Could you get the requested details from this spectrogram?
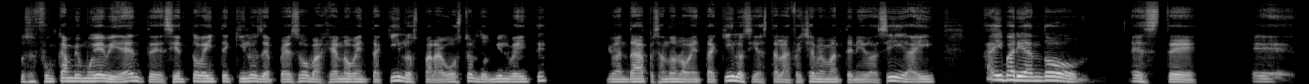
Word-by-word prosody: entonces, 125 0 -7
fue 135 - -2
un 135 - -2
cambio 150 +1 +1
muy 145 +1 +3
evidente, 135 +1 +2
de 110 -3 -2
120 135 +2 0
kilos 135 +1 -1
de 120 -2 0
peso 130 +4 -2
bajé 115 -2 -2
a - - 0
90 125 -4 -1
kilos 160 - 0
para 110 -2 -2
agosto 120 +6 -2
del 145 - -2
2020, 125 +8 -1 0.5
yo 120 +2 -4
andaba 130 +2 +1
pesando 115 +4 -2
90 110 -2 -2
kilos 170 -7 +3
y 120 - -5
hasta 110 0 -6
la 110 -2 -3
fecha 110 +5 -4
me 125 - 0
he - - -2
mantenido 110 -2 -3
así, 155 - +2
ahí 120 0 -1 0.5
ahí 210 - +4
variando, 180 - +5 0.4
este, 115 -5 0 0.5
eh, 135 - -8
125 Hz, 170 wpm, -22 LUFS, 115-145 Hz, 0.5 s, variando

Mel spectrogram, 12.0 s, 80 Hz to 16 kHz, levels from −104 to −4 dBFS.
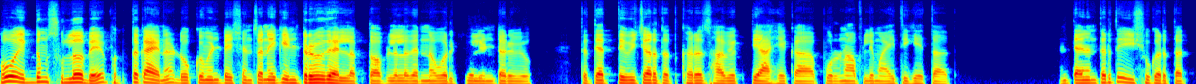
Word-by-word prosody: हो, 210 +4 +8
एकदम 185 +1 +1
सुलभ 165 -3 +4
आहे. 155 +8 +4
फक्त 145 +6 -3
काय 165 - +6
आहे 135 - +3
ना, 135 +4 -3
डॉक्युमेंटेशनचा 135 0 -1
एक 135 +3 -1
इंटरव्ह्यू 150 +1 +6
द्यायला 130 -5 +6
लागतो 115 +1 -3
आपल्याला. 115 0 -2
त्यांना 115 0 -3
व्हर्चुअल 115 0 -3
इंटरव्ह्यू. 110 -1 -3 0.5
तर 125 - -3
त्यात 130 -1 +5
ते 135 - +4
विचारतात, 130 -1 +1
खरंच 125 -1 -1
हा 120 -1 0
व्यक्ती 115 +2 -3
आहे 110 +1 -6
का. 110 -2 -2
पूर्ण 115 -1 -5
आपली 115 +1 -5
माहिती 110 +2 -6
घेतात. 105 -2 -6 1.1
आणि 125 - -8
त्यानंतर 135 +4 +1
ते 185 -2 0
इश्यू 140 -1 -5
करतात. 115 -4 -2
125 Hz, 175 wpm, -22 LUFS, 115-140 Hz, 1.1 s, हो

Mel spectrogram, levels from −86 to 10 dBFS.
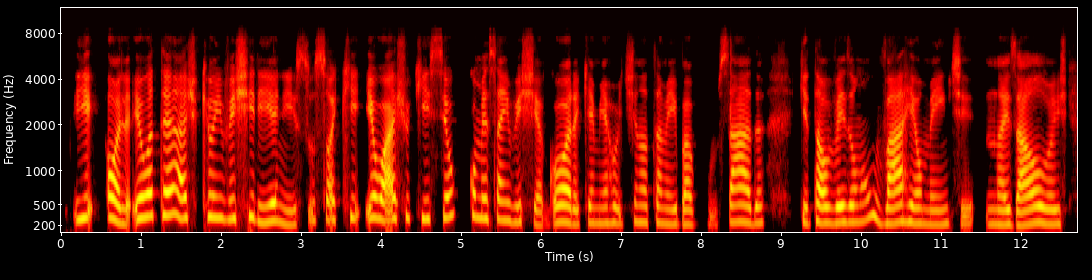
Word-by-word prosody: e 305 +9 +1 0.2
olha, 275 -7 +5
eu 305 +2 +5
até 340 +1 +4 0.2
acho 305 - -1
que 325 - -5
eu 320 - +3
investiria 285 -4 0
nisso, 215 0 -9
só 275 0 -2
que 315 +6 -8
eu 305 -2 +3
acho 300 +3 +3
que 290 -1 -4
se 300 - -10
eu 335 +3 0 0.2
começar 295 -3 -1
a - - 0
investir 245 -4 -5
agora, 235 +1 +2
que 240 +3 -7
a 230 - -6
minha 225 0 -7
rotina 235 +2 -7
tá 240 -1 -5
meio 215 0 -5
bagunçada, 235 +3 -2 0.4
que 230 - -5
talvez 235 0 +3
eu 245 0 0
não 280 +3 -5
vá 225 +2 +4
realmente 215 - -5
nas 215 -1 -3
aulas. 215 +1 +2
240 Hz, 165 wpm, -23 LUFS, 225-290 Hz, 0.4 s, olha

